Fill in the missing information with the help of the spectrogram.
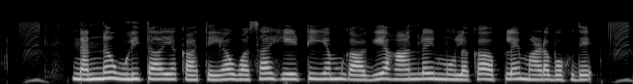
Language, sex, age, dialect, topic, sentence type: Kannada, female, 25-30, Mysore Kannada, banking, question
